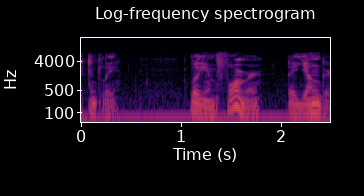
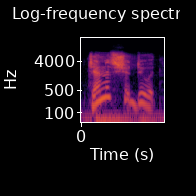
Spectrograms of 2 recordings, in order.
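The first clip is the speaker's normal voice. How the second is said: much higher and louder, eager; brightly; 14 semitones higher, 10 dB louder, faster than usual. A narrator's reading. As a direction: chirp it out eagerly. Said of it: "Bernice volunteered brightly".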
